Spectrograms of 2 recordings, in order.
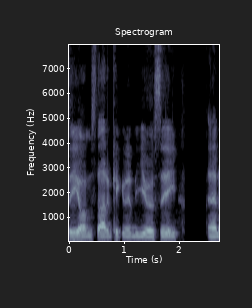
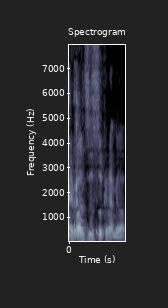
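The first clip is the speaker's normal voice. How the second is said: normal talking voice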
